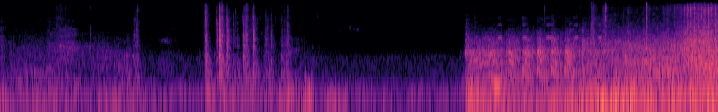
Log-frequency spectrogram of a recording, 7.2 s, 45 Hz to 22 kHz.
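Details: Model year 2017 DAF XF, MX-13 diesel, no ECU faults: after cranking it catches and a quick steady tap of about four per second rides over the idle, caused by broken exhaust-brake rocker parts in the valve gear.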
